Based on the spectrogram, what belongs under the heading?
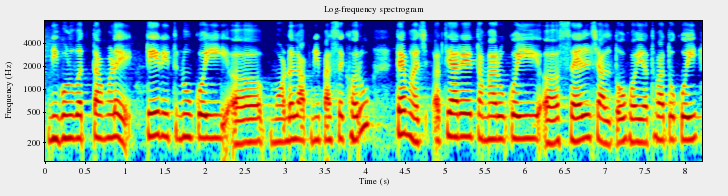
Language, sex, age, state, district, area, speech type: Gujarati, female, 18-30, Gujarat, Anand, urban, spontaneous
